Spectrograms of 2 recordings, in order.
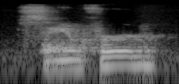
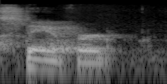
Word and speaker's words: Samford: normally around there too Samford this is Sam not sa in so Samford not Stanford so I don't think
